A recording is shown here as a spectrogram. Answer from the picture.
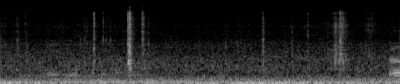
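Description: A small plastic pack of licence-plate bolts being handled, the metal hardware inside clinking in a few short, sharp clicks over a low rumble.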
